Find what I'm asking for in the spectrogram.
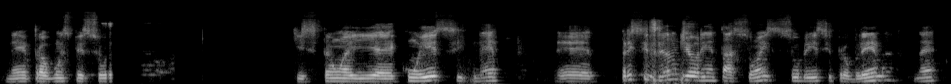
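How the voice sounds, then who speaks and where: A man's voice: a little high, takes it slowly. A man, a pastor, hosting a live stream, speaking hesitantly with frequent fillers.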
